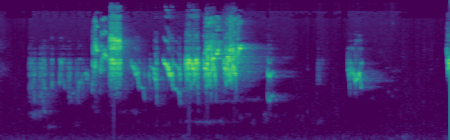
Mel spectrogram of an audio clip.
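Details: Household budgies warble a dense, rasping jumble of chirps and buzzes that builds to a loud, continuous stretch, then breaks into a few isolated notes.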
